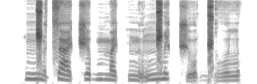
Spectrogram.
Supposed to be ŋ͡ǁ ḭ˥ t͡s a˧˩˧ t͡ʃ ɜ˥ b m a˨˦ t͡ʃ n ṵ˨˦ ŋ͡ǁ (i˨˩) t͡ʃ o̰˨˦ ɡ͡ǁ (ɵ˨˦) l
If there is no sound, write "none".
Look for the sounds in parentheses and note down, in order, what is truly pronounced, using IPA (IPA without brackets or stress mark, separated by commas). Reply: i˥, o˨˦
